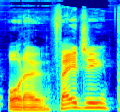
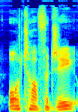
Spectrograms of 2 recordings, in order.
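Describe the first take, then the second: First: Autophagy split slowly into "auto" and "fay-jee"; slow, spelled-out autophagy with a long "fay"; broken-down pronunciation. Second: Said in the usual way. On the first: Shown as a demonstration. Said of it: "if you break it down". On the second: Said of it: "Now, the word autophagy".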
